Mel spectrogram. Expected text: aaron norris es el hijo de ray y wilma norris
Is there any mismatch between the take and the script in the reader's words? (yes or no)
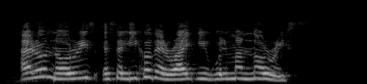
no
